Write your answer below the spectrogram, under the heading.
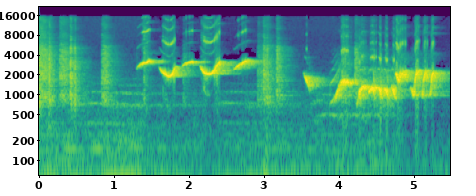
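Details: White-rumped shama song for provoking fighting males: looping whistled notes with dipping slurs, repeated about three times, then a lower varied run of fluty phrases after a short gap.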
